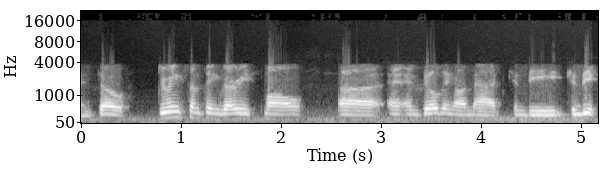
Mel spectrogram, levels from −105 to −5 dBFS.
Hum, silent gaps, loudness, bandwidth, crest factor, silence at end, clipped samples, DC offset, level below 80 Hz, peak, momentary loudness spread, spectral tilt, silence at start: none; none; -17 LUFS; 6.6 kHz; 12 dB; 0 s; under 0.1%; under 0.1%; -46 dBFS; -4 dBFS; 6 LU; -7.5 dB/octave; 0 s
